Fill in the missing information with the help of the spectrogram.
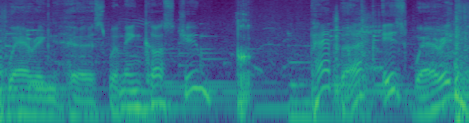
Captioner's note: snorts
